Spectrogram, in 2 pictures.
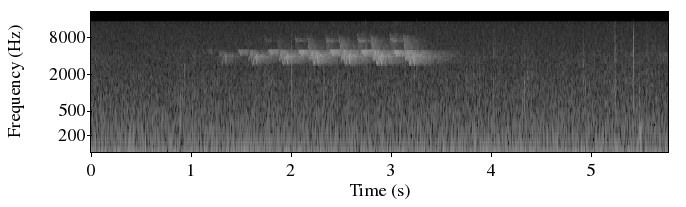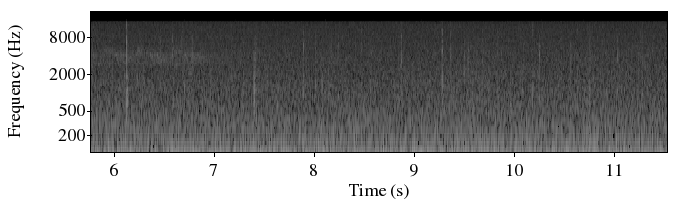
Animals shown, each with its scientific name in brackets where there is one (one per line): Ovenbird (Seiurus aurocapilla)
